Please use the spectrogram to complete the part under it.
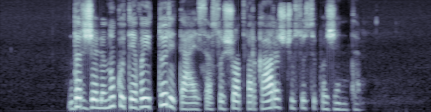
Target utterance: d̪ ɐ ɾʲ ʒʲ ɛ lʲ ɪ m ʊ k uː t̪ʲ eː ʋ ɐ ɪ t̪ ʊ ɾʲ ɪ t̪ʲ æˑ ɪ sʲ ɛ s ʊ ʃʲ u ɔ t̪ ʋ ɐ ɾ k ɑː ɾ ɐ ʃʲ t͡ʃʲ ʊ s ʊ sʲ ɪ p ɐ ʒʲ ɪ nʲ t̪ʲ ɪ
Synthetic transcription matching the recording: d̪ ɐ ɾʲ ʒʲ ɛ lʲ ɪ n ʊ k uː t̪ʲ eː ʋ ɐ ɪ t̪ ʊ ɾʲ ɪ t̪ʲ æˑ ɪ sʲ ɛ s ʊ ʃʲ u ɔ t̪ ʋ ɐ ɾ k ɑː ɾ ɐ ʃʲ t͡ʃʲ ʊ s ʊ sʲ ɪ p ɐ ʒʲ ɪ nʲ t̪ʲ ɪ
